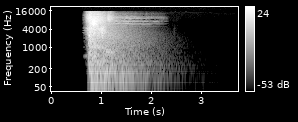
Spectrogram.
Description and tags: FUN-EXPLOSION01
A fun hit I used for several "instant" explosions in 2D animation.
bam, bang, boo, boom, cracker, explode, explosion, explosive, glitter, gun, july, kaboom, pop, pow, shot, tnt, xplode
